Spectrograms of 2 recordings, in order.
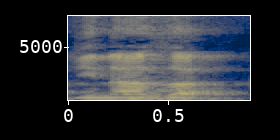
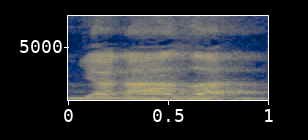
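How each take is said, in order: First: The first syllable has an 'i' vowel. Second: The first syllable has an 'a' vowel.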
